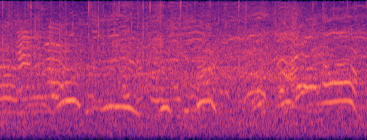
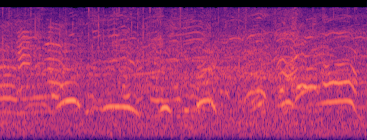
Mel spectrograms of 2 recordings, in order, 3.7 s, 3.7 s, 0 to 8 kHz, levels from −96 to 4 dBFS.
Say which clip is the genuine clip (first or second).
second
